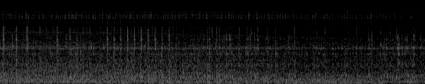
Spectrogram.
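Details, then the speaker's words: Intermittent noise inside a 2023-model ThinkPad laptop used about 10 days: faint steady high whir with light irregular ticking rattles, traced to a faulty internal cooling fan, later replaced. "买的 ThinkPad 笔记本才用了10天左右，笔记本的内部就时不时出现异响声，大家可以听一下这个声音正不正常。"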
